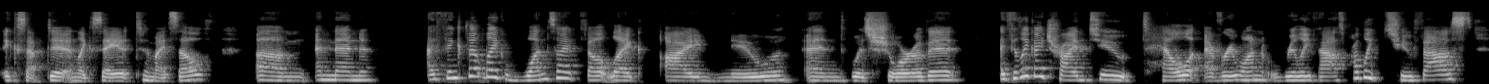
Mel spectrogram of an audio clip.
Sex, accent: female, American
